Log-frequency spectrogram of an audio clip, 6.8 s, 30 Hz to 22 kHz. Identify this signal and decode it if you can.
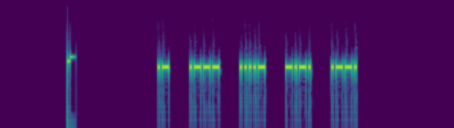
Morse code, heard as a keyed tone, about 36 wpm, spaced as for 20 wpm, 700 Hz. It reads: AJ4CP
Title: USA Call Signs - 3x Character Spacing - 35wpm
